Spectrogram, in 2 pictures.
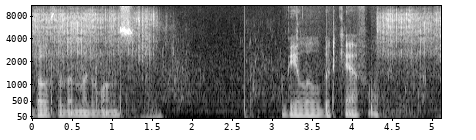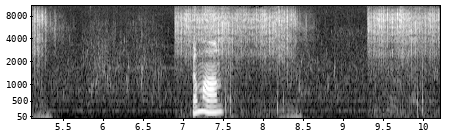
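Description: A magic spell crackles and shimmers.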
